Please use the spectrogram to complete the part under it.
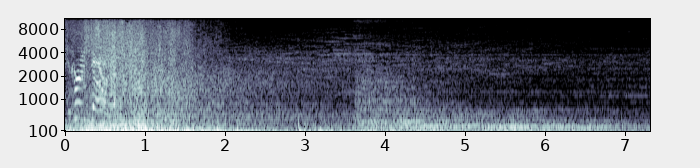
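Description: A Confringo spell blast in Hogwarts Legacy lands as a loud, booming explosion that fades into a long rumbling tail.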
